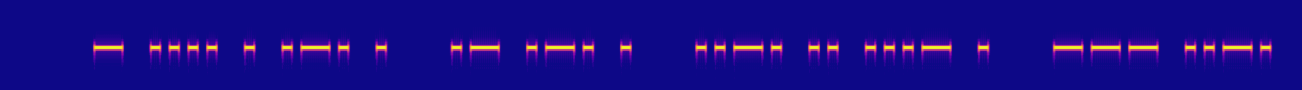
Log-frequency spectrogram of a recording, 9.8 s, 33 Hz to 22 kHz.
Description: Morse code, heard as a keyed tone, about 17 wpm, 700 Hz. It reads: THERE ARE FIVE OF
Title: Sentences from Top 1000 Words - Review Part 2 - 17wpm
